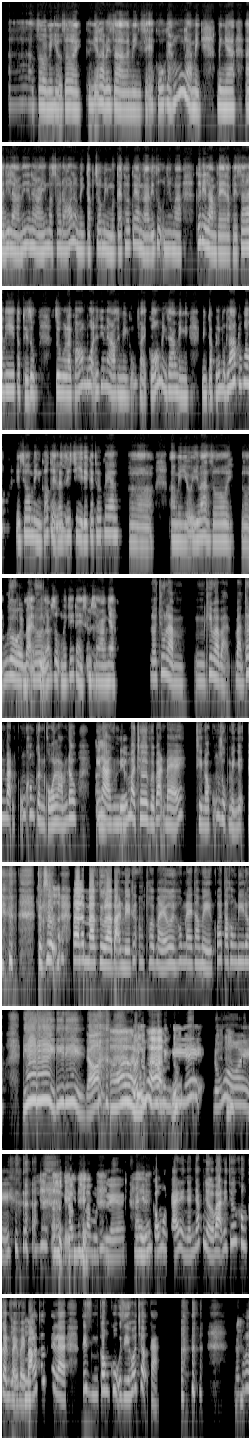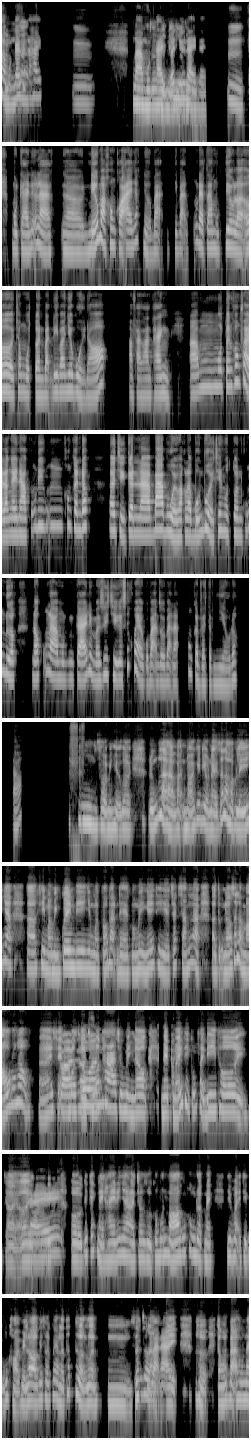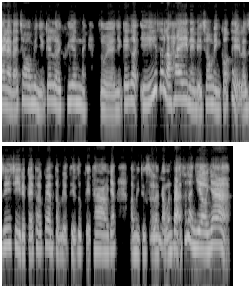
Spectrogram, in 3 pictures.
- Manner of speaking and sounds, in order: other background noise; chuckle; laughing while speaking: "đó"; tapping; laugh; other noise; laughing while speaking: "này"; laugh; chuckle; chuckle; background speech; laugh; unintelligible speech; laughing while speaking: "Ờ"
- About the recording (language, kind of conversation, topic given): Vietnamese, advice, Làm thế nào để duy trì thói quen tập thể dục đều đặn khi lịch sinh hoạt của bạn hay bị gián đoạn?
